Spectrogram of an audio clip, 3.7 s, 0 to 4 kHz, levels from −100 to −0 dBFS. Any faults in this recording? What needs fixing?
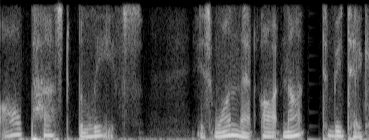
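Three times a packet arrived late and the jitter buffer ran dry, producing a short stall from a late packet at 2.70 to 2.81 s, 3.04 to 3.09 s and 3.09 to 3.21 s. Each time the receiver held the last bit of speech until the packet arrived, about 18 ms, 33 ms and 98 ms of fill, then resumed where it left off. Nothing is lost, but a sound drags, and the last two stalls run together into one hold. The band-limited sound, nothing above 4 kHz, fits a G.711 mu-law call path at 64 kbps. To prevent this, give the jitter buffer more target delay or let it adapt faster, and reduce network jitter on the route.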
